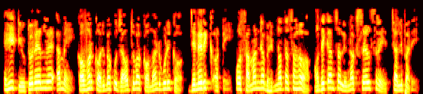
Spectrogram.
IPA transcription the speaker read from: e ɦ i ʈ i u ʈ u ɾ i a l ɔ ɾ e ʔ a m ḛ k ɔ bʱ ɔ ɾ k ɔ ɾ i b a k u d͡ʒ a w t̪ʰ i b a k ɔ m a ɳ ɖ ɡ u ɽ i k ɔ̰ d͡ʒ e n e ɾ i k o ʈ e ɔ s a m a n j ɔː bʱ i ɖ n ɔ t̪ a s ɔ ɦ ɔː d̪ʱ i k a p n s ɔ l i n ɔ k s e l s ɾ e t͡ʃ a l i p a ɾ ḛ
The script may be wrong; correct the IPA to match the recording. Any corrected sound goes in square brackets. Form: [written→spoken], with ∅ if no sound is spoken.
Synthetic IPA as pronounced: e ɦ i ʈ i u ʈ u ɾ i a l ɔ ɾ e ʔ a m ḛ k ɔ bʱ ɔ ɾ k ɔ ɾ i b a k u d͡ʒ a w t̪ʰ i b a k ɔ m a ɳ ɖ ɡ u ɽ i k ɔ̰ d͡ʒ e n e ɾ i k [o→ɔ] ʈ e [ɔ→o] s a m a n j [ɔː→ɔ] bʱ i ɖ n ɔ t̪ a s ɔ ɦ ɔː d̪ʱ i k a [p→∅] n s ɔ l i n ɔ k s e l s ɾ e t͡ʃ a l i p a ɾ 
